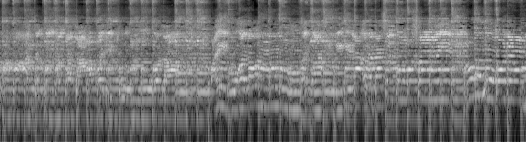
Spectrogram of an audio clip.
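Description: Acoustic guitar played with a fast, even picked rhythm, with a woman singing along into a microphone, her voice amplified over the guitar.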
